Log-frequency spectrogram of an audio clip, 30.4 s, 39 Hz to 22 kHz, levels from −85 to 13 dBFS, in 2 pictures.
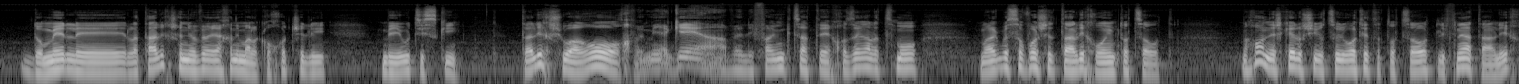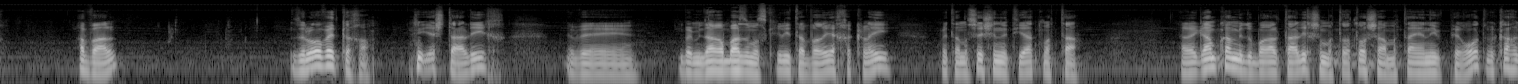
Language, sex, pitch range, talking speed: Hebrew, male, 95-120 Hz, 125 wpm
